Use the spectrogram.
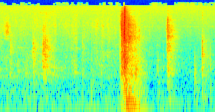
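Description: household object, door being shut

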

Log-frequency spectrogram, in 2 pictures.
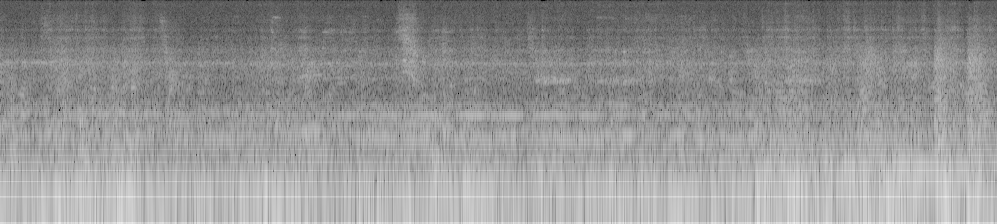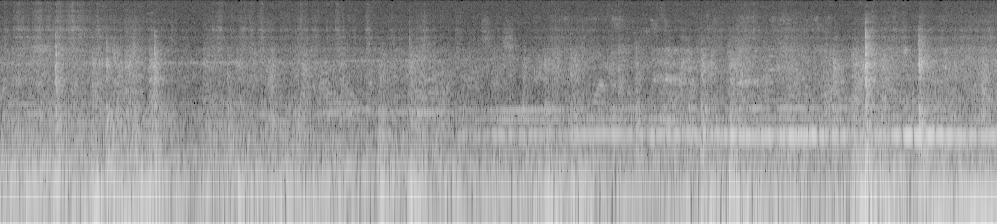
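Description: vehicle, mountain railway train running

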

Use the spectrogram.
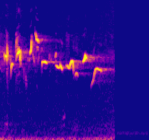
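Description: bird, bird chirping sound effect

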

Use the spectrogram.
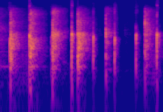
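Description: crowd, clapping

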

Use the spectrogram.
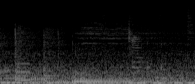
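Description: vehicle, car interior noise

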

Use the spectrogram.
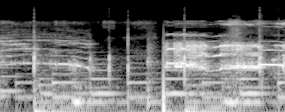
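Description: bird, rooster crowing

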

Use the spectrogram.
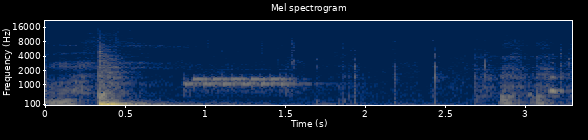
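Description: household object, telephone ringing

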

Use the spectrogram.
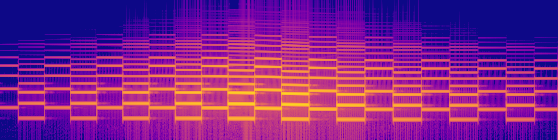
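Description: vehicle, emergency vehicle siren

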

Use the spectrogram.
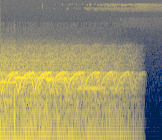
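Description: vehicle, distant emergency vehicle sirens

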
